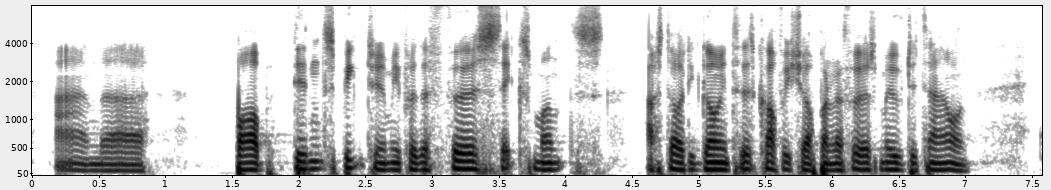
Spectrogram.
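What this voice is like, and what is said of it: English accent. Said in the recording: “I got this cute accent ... I have this English accent.”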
